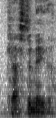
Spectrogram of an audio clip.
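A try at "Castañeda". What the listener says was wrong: It's an Enya, the little school.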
